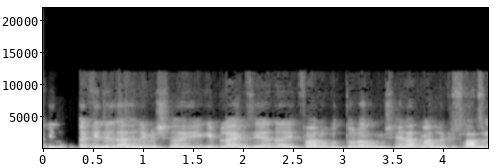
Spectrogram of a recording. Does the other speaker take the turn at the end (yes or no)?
yes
